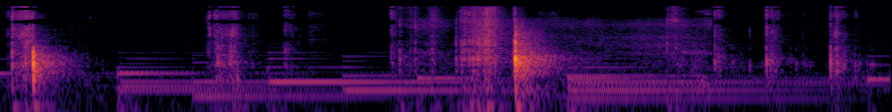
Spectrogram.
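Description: Kitchen knife chopping onion and garlic on a wooden cutting board: a few sharp knocks of the blade on the board, the loudest just after the start and about two and a half seconds in.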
